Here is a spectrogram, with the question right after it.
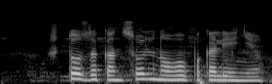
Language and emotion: Russian, neutral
